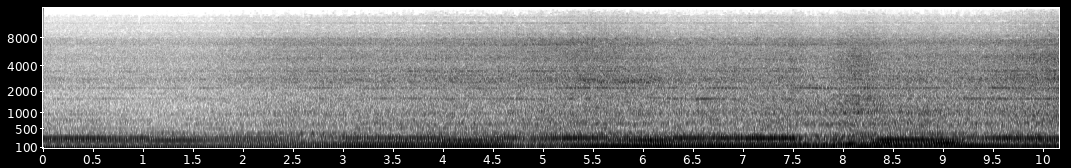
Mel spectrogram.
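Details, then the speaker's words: Top Secret Supra GT300 after engine rebuild, road test under load around 1,000–1,500 rpm after street tuning: loud, deep, steady exhaust drone with one brief rev dip that recovers cleanly; smooth and healthy. "try a load here one and a half thousand one thousand to 100 revs slightly quite nice yeah it's driving much smoother now"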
